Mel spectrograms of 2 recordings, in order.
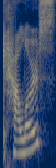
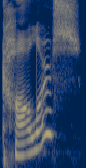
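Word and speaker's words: Kalos: Instead of callous, they call it Carlos.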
